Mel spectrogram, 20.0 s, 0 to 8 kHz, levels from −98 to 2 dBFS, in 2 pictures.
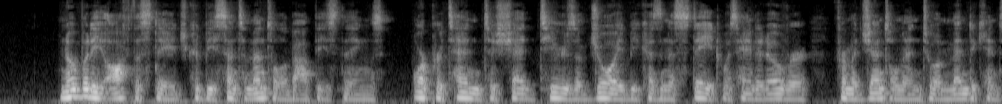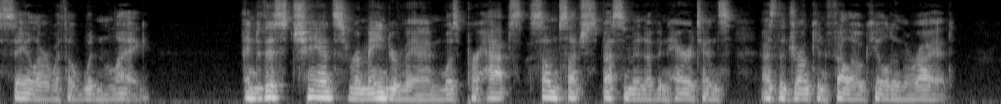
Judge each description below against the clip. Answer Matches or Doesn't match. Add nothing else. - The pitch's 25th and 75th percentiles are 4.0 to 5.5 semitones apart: Doesn't match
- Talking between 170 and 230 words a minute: Doesn't match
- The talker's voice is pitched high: Doesn't match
